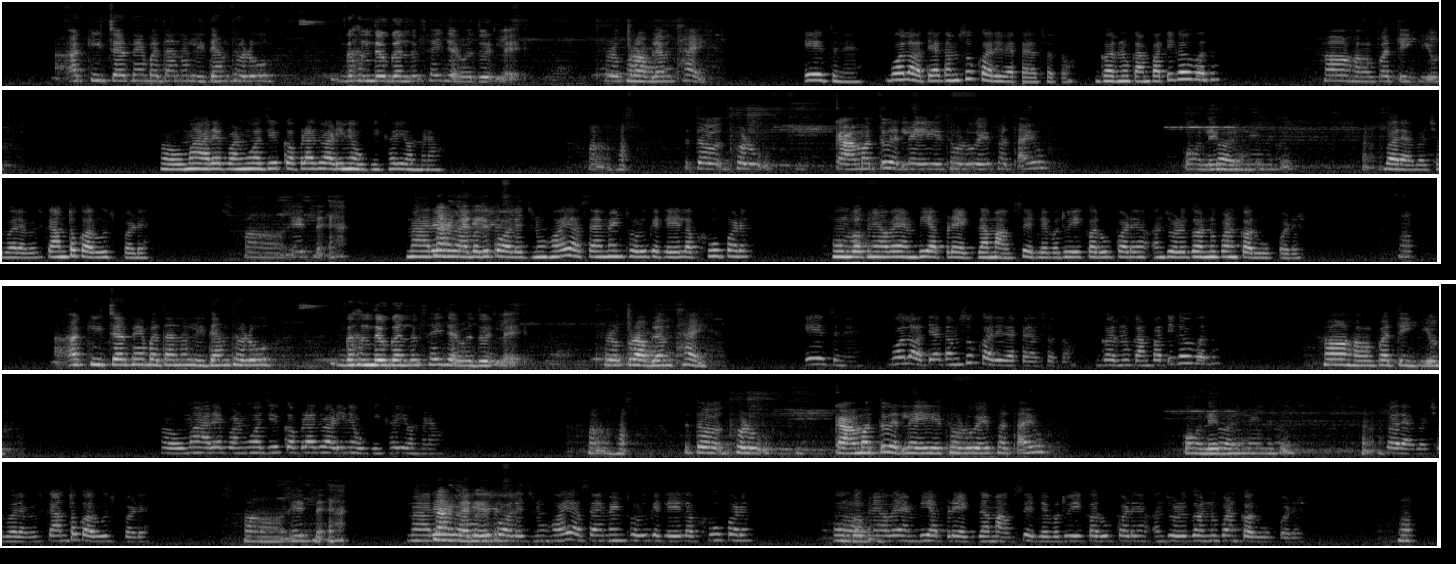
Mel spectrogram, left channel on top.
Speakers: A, on the right; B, on the left.
A: આ કીચડને બધાને લીધે આમ થોડું ગંદુ ગંદુ થઇ જાય બધું એટલે થોડો
B: હા
A: પ્રોબ્લેમ થાય.
B: એજ ને. બોલો અત્યારે તમે શું કરી રહ્યા છો તો? ઘરનું કામ પતી ગયું બધું? <inaudible>
A: હહ હહ પતી ગયું
B: હોવ મારે પણ. હું હજી કપડાં જ વાળીને ઊભી થઈ હમણાં.
A: હહ હહ ઈ તો થોડું કામ હતું એટલે એ થોડું એ પતાયું. કોલેજનું
B: બરાબર.
A: ને એ બધું હા
B: બરાબર છે બરાબર છે કામ તો કરવું જ પડે.
A: હહ એજ ને.
B: મારે
A: ના કરીએ
B: આ બધું
A: તો
B: કોલેજનું હોય અસાઈનમેન્ટ થોડુંક એટલે એ લખવું પડે. હોમવર્કને
A: હા
B: હવે એમ બી આપડે એક્ઝામ આવશે એટલે બધું એ કરવું પડે. અન જોડે ઘરનું પણ કરવું પડે.
A: હહ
